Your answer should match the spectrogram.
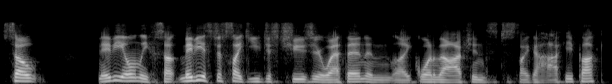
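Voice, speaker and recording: A man's voice: medium pitch, brisk, a bit bright, no echo. Young man, podcast host, reads news aloud, laughs easily, lo-fi sound, dry. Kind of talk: casual podcast chat. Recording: dull lo-fi dry recording.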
